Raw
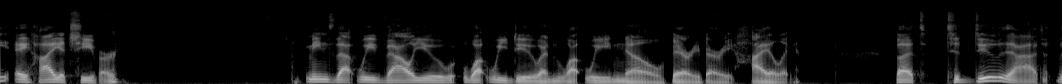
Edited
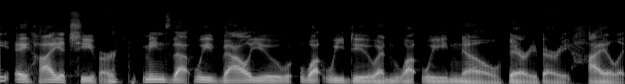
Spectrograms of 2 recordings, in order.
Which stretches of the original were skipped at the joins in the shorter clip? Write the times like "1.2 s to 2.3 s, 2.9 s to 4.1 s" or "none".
1.3 s to 2.9 s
